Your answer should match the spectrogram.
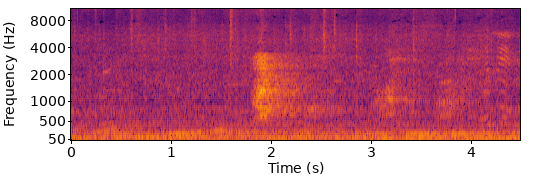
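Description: A small dog barks once, sharply, about two seconds in, over distant chatter.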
